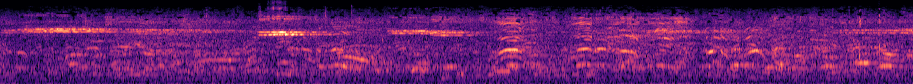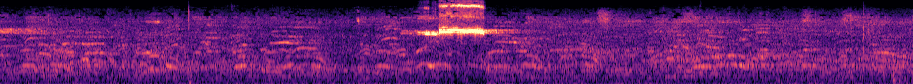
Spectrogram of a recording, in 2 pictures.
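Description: Crowd chatter and shouts filling a large gym during wrestling, with a few short high whistle tones in the first few seconds and one loud, short referee's whistle blast about three quarters of the way through, the loudest sound.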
